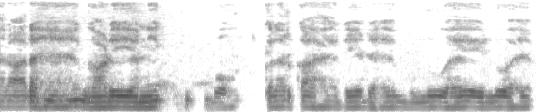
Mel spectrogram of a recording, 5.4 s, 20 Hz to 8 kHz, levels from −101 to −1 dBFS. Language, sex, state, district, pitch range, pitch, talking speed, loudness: Hindi, male, Bihar, Gaya, 110-115 Hz, 110 Hz, 165 wpm, -45 LUFS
